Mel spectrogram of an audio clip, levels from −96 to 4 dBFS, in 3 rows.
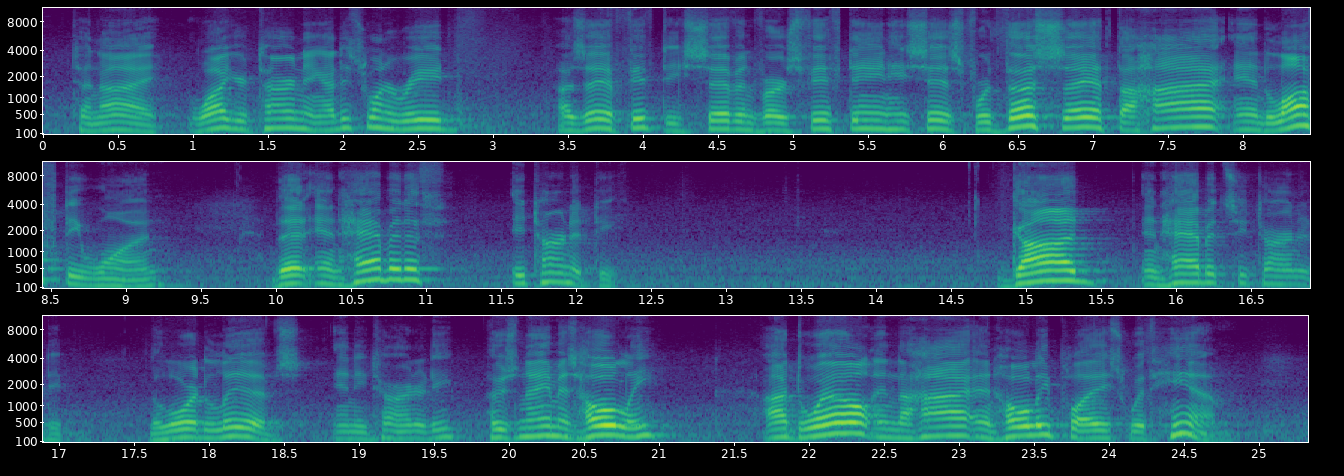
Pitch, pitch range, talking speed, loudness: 170 Hz, 150-195 Hz, 115 wpm, -22 LUFS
